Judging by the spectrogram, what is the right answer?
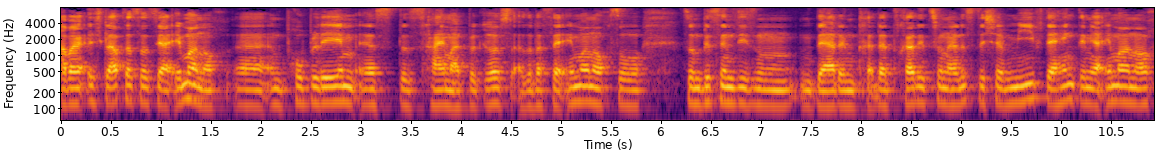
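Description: Over noticeable background noise, a man speaks at a moderate pace in a medium-pitched, monotone, flat delivery. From Germany, Aachen (Rhineland). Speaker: podcast co-host. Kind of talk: casual chat. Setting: same room, recorded together. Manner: halting, many fillers.

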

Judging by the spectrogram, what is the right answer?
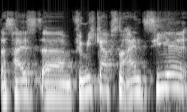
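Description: At a moderate pace, a man with a fairly high pitch speaks in an ordinary speaking voice. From Poland. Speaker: former pro cyclist and entrepreneur. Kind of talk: interview.

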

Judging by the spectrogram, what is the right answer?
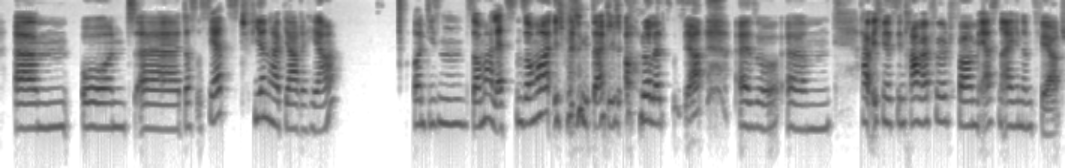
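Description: This woman's fairly high voice, with ordinary pitch variation, unfolds at a very slow pace. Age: 20s. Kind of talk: casual interview.

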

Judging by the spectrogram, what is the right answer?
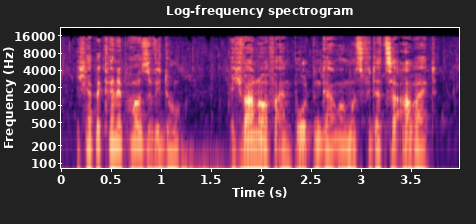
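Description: Reading aloud, the speaker sounds natural.

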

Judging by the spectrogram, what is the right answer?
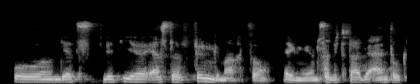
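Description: This man talks at a fairly quick pace with a medium pitch and a slight Austrian accent. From Austria, Vienna. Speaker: film director and screenwriter. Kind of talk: interview. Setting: remote call.

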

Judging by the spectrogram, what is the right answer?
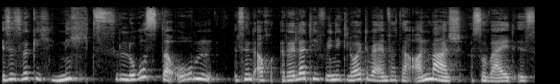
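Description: A woman with a slight Bavarian accent speaks at a moderate pace in a fairly high, dark and mellow voice that is somewhat breathy, with ordinary pitch variation. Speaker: travel guide author and hiking guide. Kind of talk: casual chat.

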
